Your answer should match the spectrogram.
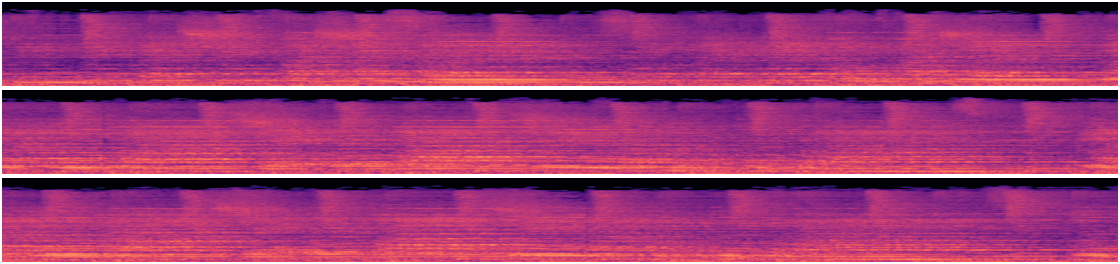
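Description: A choir singing a slow hymn in held notes, with organ accompaniment, in a reverberant church.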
